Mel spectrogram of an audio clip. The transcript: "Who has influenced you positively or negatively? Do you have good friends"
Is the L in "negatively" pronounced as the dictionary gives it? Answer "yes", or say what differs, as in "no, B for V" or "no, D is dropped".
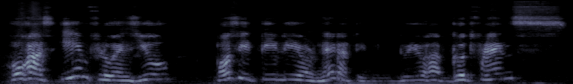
yes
